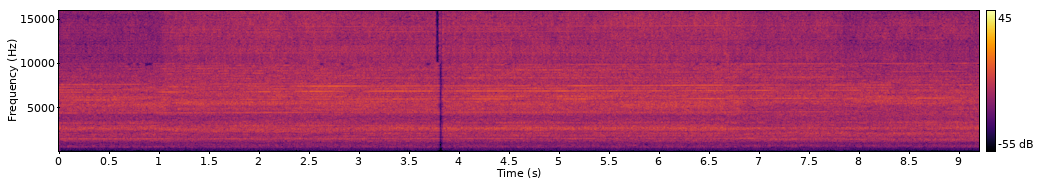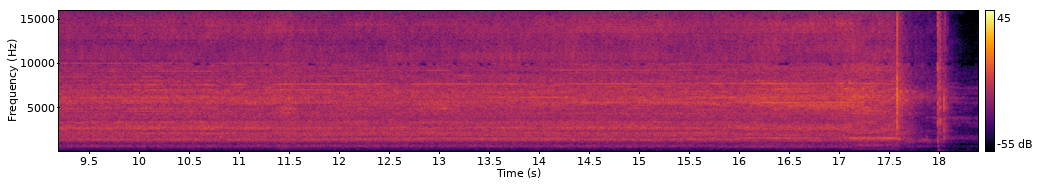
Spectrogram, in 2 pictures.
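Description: A hair dryer blows steadily and close on a textured craft pumpkin, a constant airy roar that continues for most of the stretch before clicking off at the end.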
